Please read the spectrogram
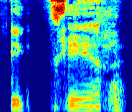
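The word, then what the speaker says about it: اغفر: Ighfir. Tapi ketika dia dibaca wasol, maka alifnya tidak dibaca. Allahumma ighfir.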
